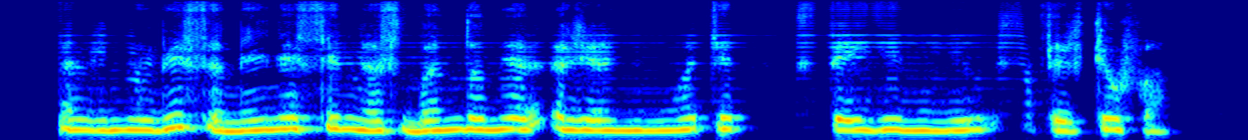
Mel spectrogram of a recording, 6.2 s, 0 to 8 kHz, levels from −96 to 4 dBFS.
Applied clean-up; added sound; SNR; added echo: neural mask model DeepFilterNet 3.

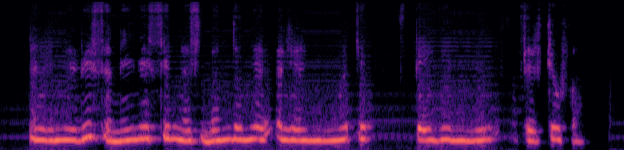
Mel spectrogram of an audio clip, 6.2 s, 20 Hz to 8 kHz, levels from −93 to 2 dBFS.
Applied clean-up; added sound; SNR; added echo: neural separator model SepFormer DNS4.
